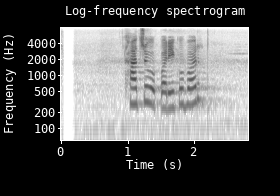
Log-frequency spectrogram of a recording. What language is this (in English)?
Nepali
